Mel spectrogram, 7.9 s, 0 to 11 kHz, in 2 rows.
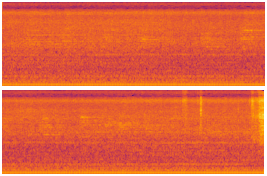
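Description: Porsche 911 Turbo's engine idling: a steady low hum, with a brief click near the end.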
